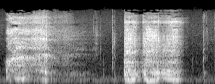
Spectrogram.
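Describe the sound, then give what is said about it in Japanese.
A man imitates the loud nasal sniffling of a stranger with a blocked, rhinitis-affected nose, giving two strong, rough snorting sniffs, each followed by fainter ones, with no talk over them. “これいびきじゃないですよ。鼻すすってんですよ。”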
